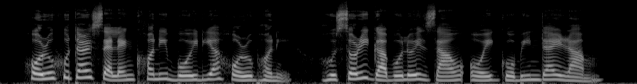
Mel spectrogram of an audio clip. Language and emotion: Assamese, neutral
